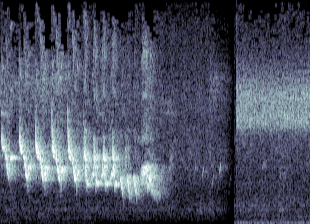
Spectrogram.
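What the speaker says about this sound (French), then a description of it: "Il chante dans l'épicéa, il chante dans le prunier, il chante sans arrêt." A small songbird, likely a finch, sings in a forest of spruce and plum trees, giving a quick run of bright descending chirps, then a pause and a higher sustained trill over low background hum.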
